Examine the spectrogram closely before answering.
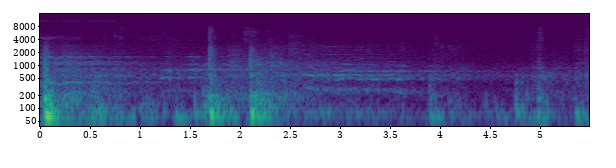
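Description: A tennis ball is struck by a racket with sharp pops in a large echoing hall.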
